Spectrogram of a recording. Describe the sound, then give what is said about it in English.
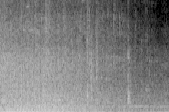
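A falling television set crashes heavily onto the ground among shoppers, smashing into glass, metal and plastic: one loud, dense, boomy crash that fills the whole moment and fades only slightly. “just a moment before the plummeting television set smashed into the ground mere inches from where Kris was standing”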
